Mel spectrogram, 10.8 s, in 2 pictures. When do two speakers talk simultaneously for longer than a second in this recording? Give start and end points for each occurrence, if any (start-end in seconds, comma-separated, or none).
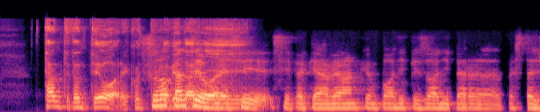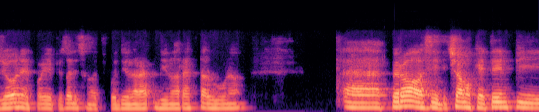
1.4-2.6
